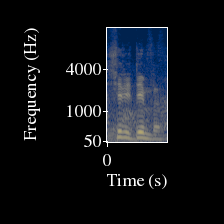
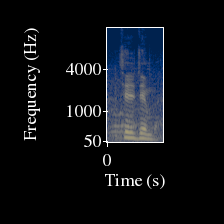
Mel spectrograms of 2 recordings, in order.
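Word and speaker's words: Chidi Dimgba: My name is Chidi Dimba, and the first name is C-H-I-D-I, last name Dimba, D-I-M-G-B-A. So it's easy to pronounce without the G, without the good part, but it's Chidi Dimba.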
